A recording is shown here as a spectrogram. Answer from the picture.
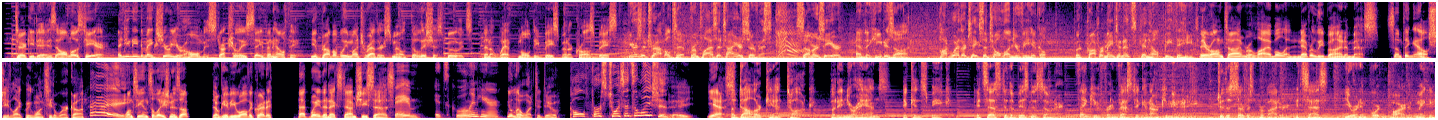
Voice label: Commercial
